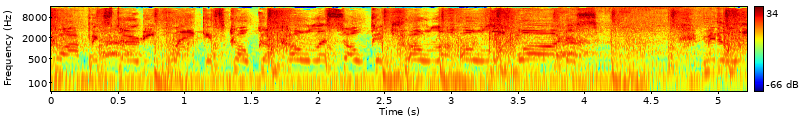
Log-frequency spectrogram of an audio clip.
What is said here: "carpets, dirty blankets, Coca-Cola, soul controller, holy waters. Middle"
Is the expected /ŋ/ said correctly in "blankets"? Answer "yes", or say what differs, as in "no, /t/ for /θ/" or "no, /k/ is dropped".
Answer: yes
